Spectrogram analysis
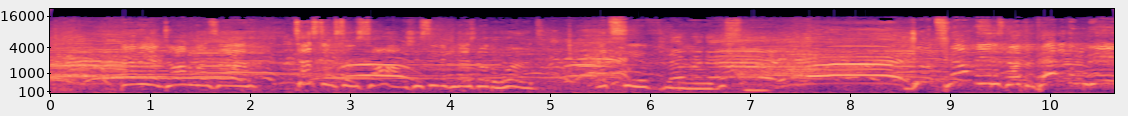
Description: A woman is speaking through a microphone while a crowd of people are cheering on in excitement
